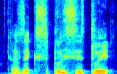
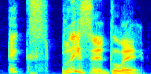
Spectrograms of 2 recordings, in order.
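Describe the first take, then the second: First: Said in the usual way. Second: Explicitly slow, loud and higher; stress on explicitly. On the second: Shown as a demonstration. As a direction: punch explicitly slowly and hard. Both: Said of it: "he emphasises".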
